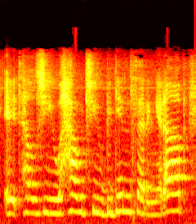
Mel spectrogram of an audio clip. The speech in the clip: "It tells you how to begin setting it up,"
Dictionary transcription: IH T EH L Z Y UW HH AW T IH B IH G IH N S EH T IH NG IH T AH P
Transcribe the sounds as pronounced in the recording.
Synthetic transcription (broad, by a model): IH T EH L Z Y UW HH AW T IH B IH G IH N S EH T IH NG IH T AH P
